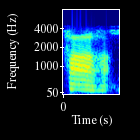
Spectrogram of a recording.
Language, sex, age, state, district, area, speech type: Sindhi, female, 45-60, Gujarat, Surat, urban, conversation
